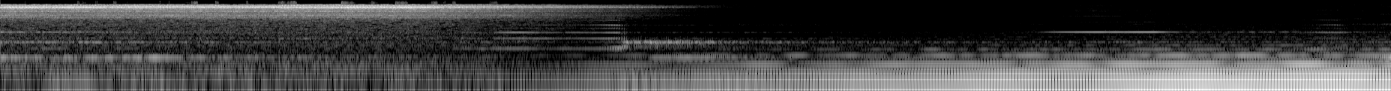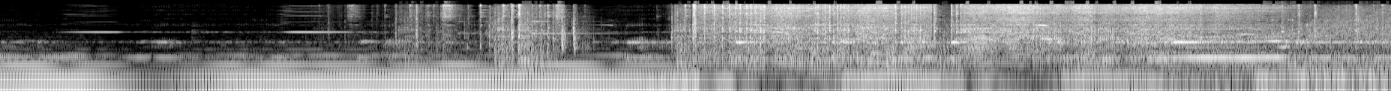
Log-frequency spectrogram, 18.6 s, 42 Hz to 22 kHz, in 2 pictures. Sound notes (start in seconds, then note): 13.7 Enciende motosierra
